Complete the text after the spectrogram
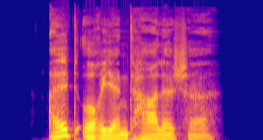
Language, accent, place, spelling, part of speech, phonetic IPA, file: German, Germany, Berlin, altorientalische, adjective, [ˈaltʔoʁiɛnˌtaːlɪʃə], De-altorientalische.ogg
- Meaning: inflection of altorientalisch: 1. strong/mixed nominative/accusative feminine singular 2. strong nominative/accusative plural 3. weak nominative all-gender singular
